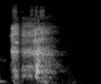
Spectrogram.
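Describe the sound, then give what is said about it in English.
A single sharp sneeze bursts out suddenly, loud, with a breathy, hissing spray that trails off quickly into silence. No one speaks. “did … just sneeze or something?”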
